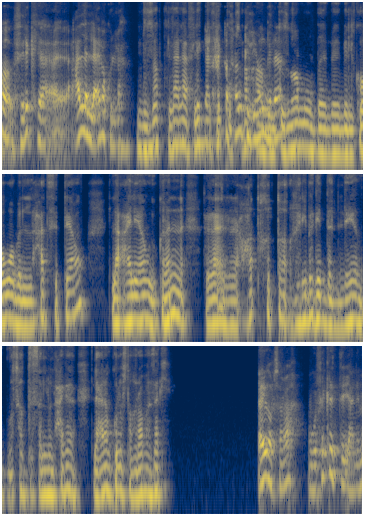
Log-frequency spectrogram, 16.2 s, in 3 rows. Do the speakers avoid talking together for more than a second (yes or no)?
no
